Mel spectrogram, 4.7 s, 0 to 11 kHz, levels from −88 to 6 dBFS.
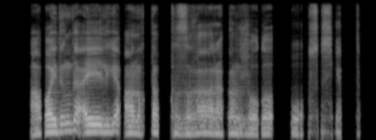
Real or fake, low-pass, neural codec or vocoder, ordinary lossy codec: fake; 9.9 kHz; vocoder, 48 kHz, 128 mel bands, Vocos; none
